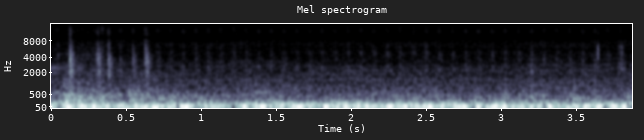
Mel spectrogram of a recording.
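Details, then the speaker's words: 1970 International Scout on first drive in years, after a 20-30 mph test run: deep rumble that holds fast and never settles down at idle; idle speed a little too high, cause unconfirmed. "you can hear it you can hear it never want to let it still hide like it's a little too high"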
